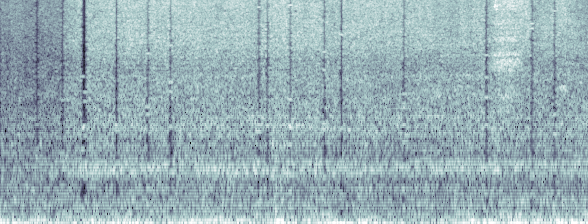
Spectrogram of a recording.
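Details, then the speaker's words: Jaguar XJ Executive on a test drive: heavy road rumble with occasional sharp clunks from the driver's-side front suspension over bumps. "you can hear that clunking for that driver sighs front suspension"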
